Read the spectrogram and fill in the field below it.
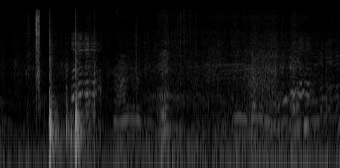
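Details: Sirohi goat on a goat farm in Nagaur, Rajasthan, India: a few wavering, nasal bleats follow sharp knocks and a man's voice, with soft rustling beneath.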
